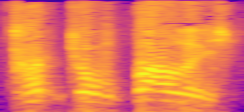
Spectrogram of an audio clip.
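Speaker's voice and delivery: high, loud imploring cry; pleading. A narrator's reading. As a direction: beg the boss to stop. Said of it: "взмолился бандура".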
